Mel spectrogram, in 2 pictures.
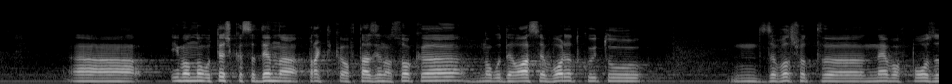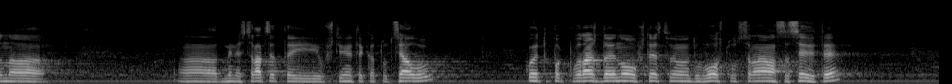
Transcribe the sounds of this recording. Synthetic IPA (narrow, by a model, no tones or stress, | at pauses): iməmnɔɡʊt̪ɛʃkəsɐd̪ɛbnəpɾak̚t̪i̥kəvɐft̪azinɐsɔkəmnɔɡʊd̪ɛlˠasɛvɔlʲət̪koit̪ʊ | zɐvɤɾʃvət̪nɛvɐfpɔlˠzənɐ | d̪minist̪ɾat̪sijət̪əiopʃt̪init̪ɛkɐt̪ɔt̪sʲjalˠo | kɔit̪ʊpək̚poɾaʒd̪əɛd̪nɔʊpʃt̪ɛst̪vɛnonɛd̪ovɔlˠst̪voːt̪st̪ɾɐnanɐsɐsɛd̪it̪ɛ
